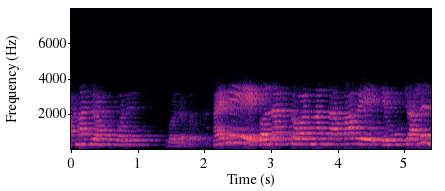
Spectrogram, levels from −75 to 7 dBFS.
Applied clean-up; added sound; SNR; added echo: none; none; none; reverberation time 1.2 s.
